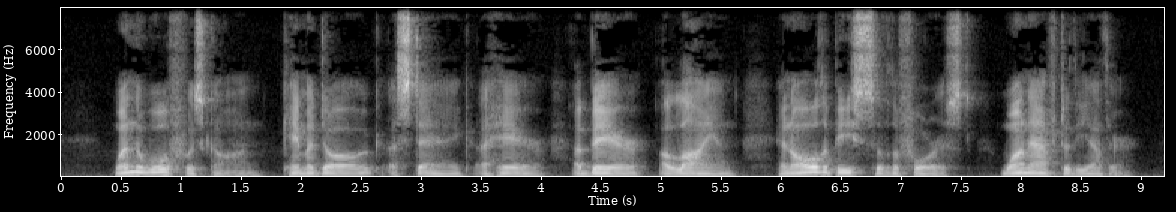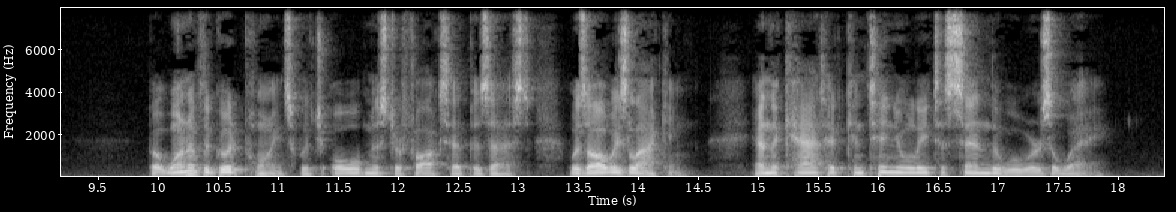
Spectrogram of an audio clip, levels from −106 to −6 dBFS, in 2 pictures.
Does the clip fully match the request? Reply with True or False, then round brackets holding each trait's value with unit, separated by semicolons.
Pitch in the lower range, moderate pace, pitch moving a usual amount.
True (95 Hz; 170 wpm; 3.8 semitones)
